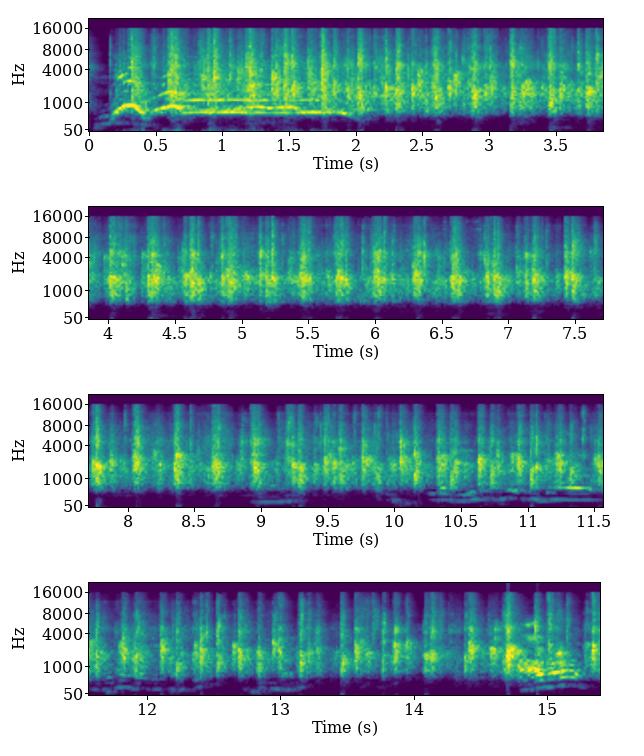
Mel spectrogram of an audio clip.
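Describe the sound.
A crowd applauds loudly and steadily for the whole stretch for the evening's winner of a competition final, a dense wash of many hands clapping, with a few voices and cheers mixed in and a brief swell near the end.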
